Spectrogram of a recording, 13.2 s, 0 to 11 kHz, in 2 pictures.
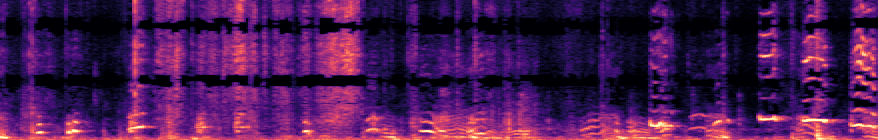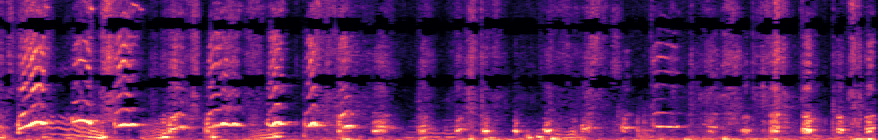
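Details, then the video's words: Nine young Jindo puppies playing, tended by their mother Sarang: steady stream of short squeaks and whines, roughly one or two each second, some drawn-out falling whimpers in the middle, over constant rustling and shuffling. "귀여운 진돗개 9꼬물이들 아장아장~ 잘 놀아요"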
